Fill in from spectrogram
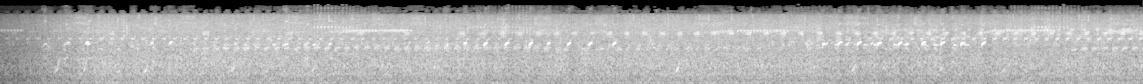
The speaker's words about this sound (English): And we leave you this week in the dangerous world of poison dart frogs. These sometimes fatal amphibians inhabit South and Central America.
